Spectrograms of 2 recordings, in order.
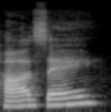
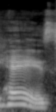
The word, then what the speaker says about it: Hayes: Her surname is pronounced Haze. Oh, Haze. Lucy Haze? It's not Lucy Hayes.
